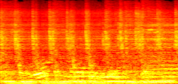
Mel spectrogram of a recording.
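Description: Live rock band playing loud in a small room: guitar over a steady drum beat and a low bass line.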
